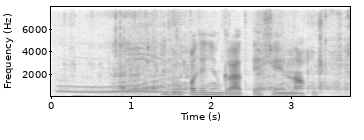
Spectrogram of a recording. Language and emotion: Russian, neutral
